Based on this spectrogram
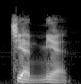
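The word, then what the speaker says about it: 见面: Both of these are fourth tone, so let's try that. Jian mian, jian mian, jian mian.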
